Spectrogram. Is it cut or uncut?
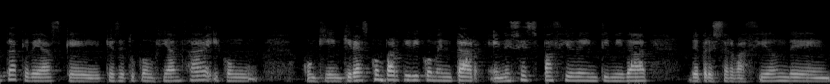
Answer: uncut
